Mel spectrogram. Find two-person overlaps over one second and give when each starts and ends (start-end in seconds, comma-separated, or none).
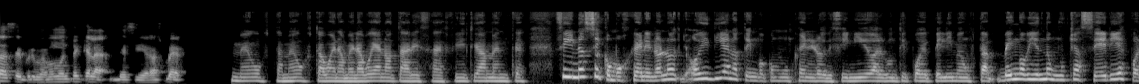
none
